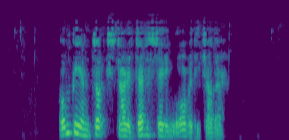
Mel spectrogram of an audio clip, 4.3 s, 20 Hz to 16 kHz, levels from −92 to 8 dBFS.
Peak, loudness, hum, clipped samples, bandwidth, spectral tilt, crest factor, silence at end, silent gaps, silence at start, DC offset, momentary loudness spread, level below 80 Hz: -4 dBFS; -23 LUFS; none; under 0.1%; 9.2 kHz; -4.5 dB/octave; 20 dB; 0.95 s; none; 0.9 s; under 0.1%; 10 LU; -68 dBFS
